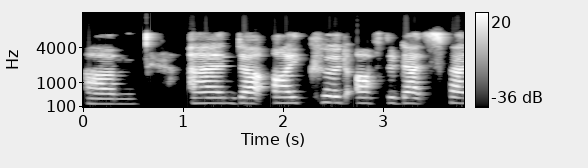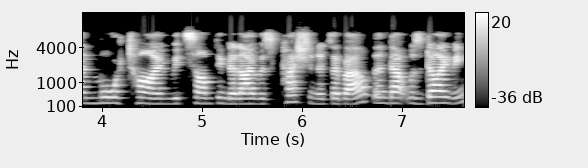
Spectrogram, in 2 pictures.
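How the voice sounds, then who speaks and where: A woman with a Turkish accent speaks at a fairly high pitch. Her pace is fairly slow. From Turkey. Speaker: underwater photographer. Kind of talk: casual chat.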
